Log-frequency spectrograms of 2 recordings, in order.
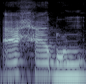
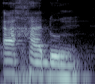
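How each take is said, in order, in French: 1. Le mot est prononcé avec une articulation légère et douce. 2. Le mot est prononcé avec une articulation forte et marquée. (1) "vraiment léger" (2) "Il ne faut pas dire ahadun"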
